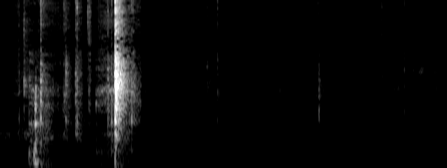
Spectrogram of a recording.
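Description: Light handling of a paper strip and tools on a work table: a few soft rustles and small clicks, the sharpest about a second in, then near quiet.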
